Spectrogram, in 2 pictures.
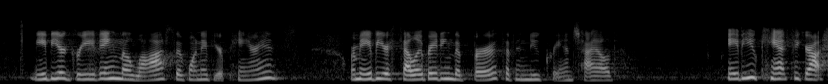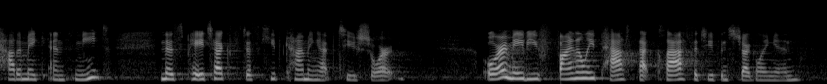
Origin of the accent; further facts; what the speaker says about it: Richmond, Virginia, United States; I grew up in Richmond, Virginia, and I still get to call Richmond home.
